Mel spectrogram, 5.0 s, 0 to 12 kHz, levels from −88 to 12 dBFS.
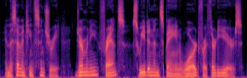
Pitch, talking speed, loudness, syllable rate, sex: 120 Hz, 160 wpm, -19 LUFS, 5.4 syllables/s, male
